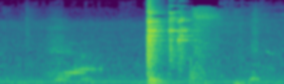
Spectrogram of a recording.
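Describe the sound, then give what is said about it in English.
A bunch of glass bottles are struck together in a sharp, bright clank followed by a shorter rattling clink as they are thrown at the floor, loud, with a brief murmured voice just before and quiet afterward. “I was hoping this would ring more, because it's a bunch of glass bottles.”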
